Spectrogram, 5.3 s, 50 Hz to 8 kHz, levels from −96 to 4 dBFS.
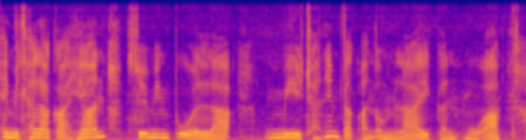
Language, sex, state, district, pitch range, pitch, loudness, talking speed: Mizo, female, Mizoram, Aizawl, 185-220 Hz, 205 Hz, -16 LUFS, 170 wpm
